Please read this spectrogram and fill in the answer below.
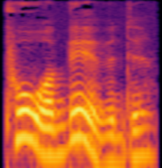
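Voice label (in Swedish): "påbud", Swedish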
